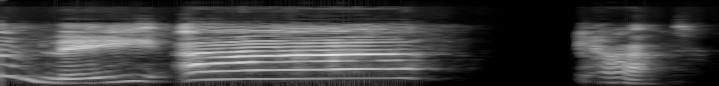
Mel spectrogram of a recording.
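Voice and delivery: usual speaking voice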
